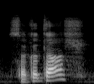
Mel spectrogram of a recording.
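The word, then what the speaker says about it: succotash: and sukos said St suckatash rhymes with bash sakash said Wall-E he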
